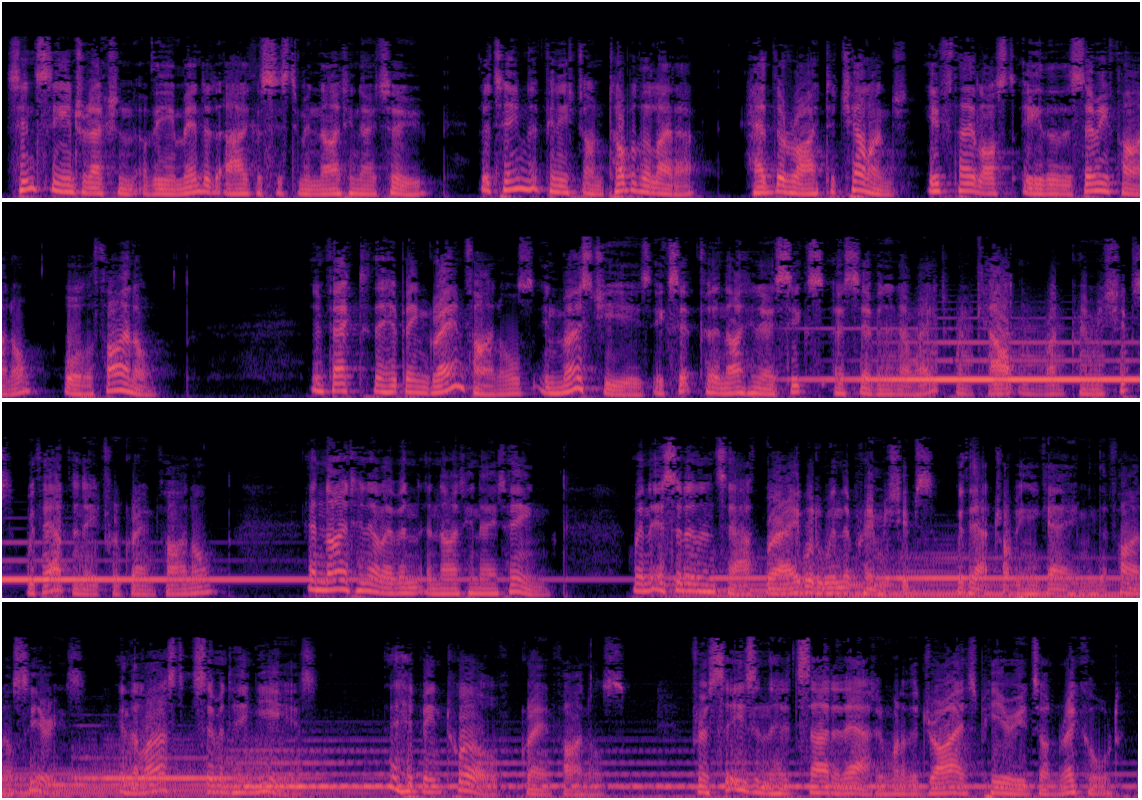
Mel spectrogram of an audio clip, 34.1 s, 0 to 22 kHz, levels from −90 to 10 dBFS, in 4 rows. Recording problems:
distortion; slight; 10 dB below the speech
garbled, watery; slightly; nothing above 10.5 kHz
background music; loud; from 15 s on; 1 dB below the speech

